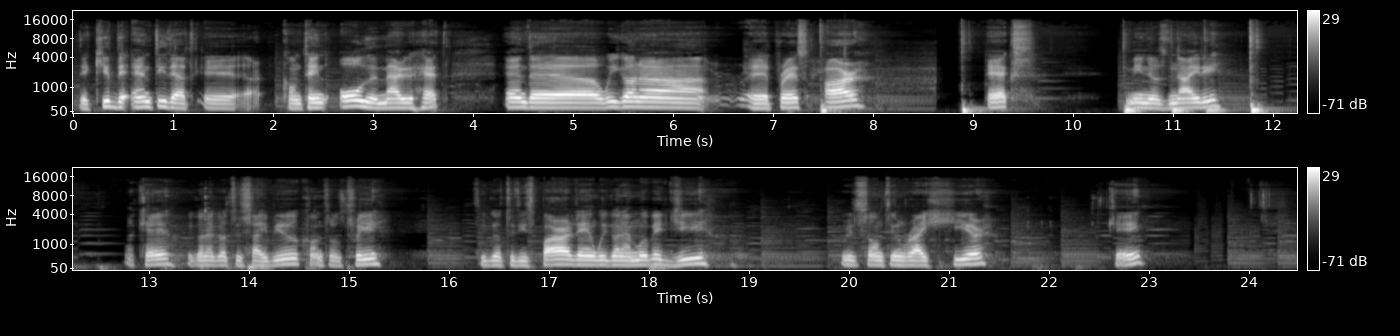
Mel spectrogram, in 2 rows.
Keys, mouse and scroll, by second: 7.5 r, 13.9 ctrl+KP_3, 18.0 g, 21.8-22.2 scroll down 2, 22.4-24.4 middle drag.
